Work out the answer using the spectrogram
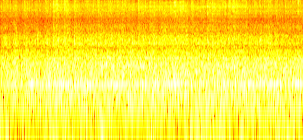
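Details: Horizontal bandsaw switched on with workpiece clamped in vise, before coolant opened; smooth, steady mid-pitched hum, no knocks or rubbing, blade running normally.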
